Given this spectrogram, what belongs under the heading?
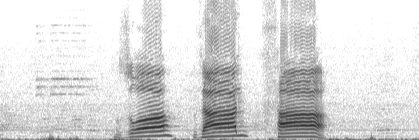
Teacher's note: জীবের আগায় এবং সামনের উপরে দুই দাঁতের আগার সাথে লাগিয়ে উচ্চারিত হয় জ জাল ছা তাহলে এই জীভের আগা এই আগাটি সামনে উপরে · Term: 12 নম্বর মাখরাজ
